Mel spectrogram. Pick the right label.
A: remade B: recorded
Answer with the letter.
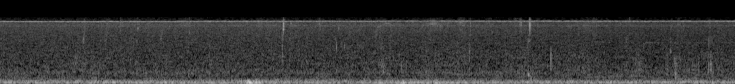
B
